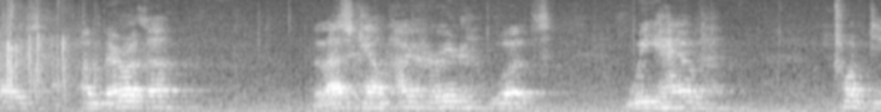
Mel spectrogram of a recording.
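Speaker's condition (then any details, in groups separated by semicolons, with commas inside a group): ALS; extremely weak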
